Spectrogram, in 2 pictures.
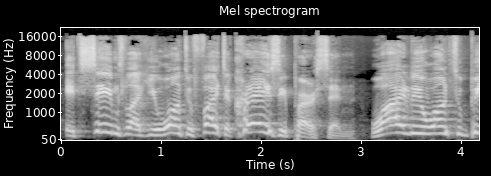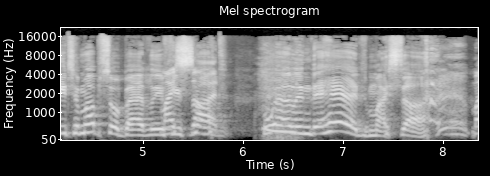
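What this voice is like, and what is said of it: Imitates father's Greek accent. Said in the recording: “my dad sounds exactly like Balki Bartokomos ... He's the Greekest motherfucker that ever did Greek.”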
